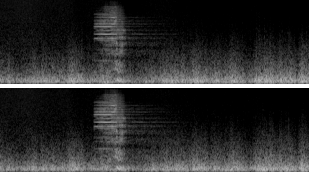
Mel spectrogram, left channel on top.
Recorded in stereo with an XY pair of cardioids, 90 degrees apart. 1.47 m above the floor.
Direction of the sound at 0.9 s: 20° right.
